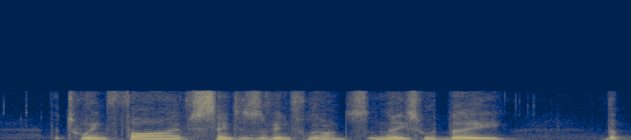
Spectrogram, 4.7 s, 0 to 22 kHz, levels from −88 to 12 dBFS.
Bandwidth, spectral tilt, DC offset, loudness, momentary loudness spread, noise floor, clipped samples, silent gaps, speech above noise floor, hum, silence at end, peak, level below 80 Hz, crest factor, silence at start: 8 kHz; -5 dB/octave; under 0.1%; -21 LUFS; 11 LU; -57 dBFS; under 0.1%; none; 37 dB; none; 0.05 s; -4 dBFS; -58 dBFS; 16 dB; 0.4 s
